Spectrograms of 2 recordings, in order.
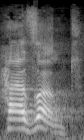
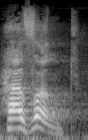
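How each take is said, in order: No difference in how they are said.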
